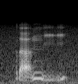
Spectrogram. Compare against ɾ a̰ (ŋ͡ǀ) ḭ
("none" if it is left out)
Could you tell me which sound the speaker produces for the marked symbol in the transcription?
n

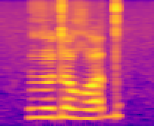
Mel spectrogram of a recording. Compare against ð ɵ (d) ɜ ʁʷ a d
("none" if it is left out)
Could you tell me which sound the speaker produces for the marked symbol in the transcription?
d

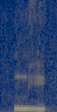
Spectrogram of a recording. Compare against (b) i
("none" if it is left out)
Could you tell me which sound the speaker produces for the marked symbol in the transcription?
m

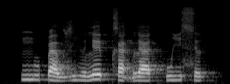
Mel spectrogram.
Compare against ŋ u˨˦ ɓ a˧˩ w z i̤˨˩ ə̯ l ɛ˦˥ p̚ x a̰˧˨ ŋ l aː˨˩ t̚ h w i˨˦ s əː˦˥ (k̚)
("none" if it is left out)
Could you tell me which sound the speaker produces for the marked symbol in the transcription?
k̚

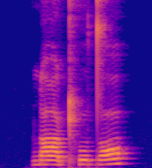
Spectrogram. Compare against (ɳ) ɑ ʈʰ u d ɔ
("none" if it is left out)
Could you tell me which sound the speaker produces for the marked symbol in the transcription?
ɳ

